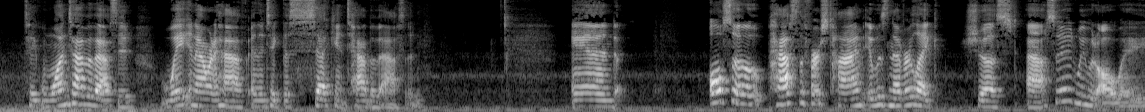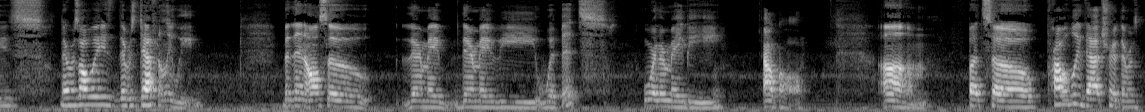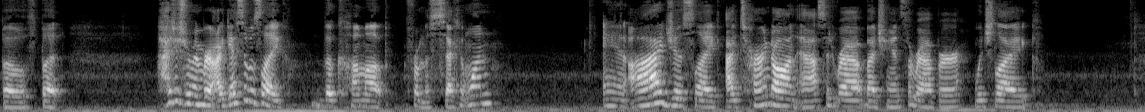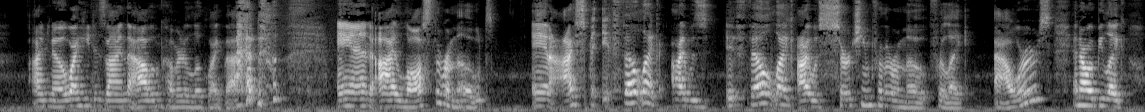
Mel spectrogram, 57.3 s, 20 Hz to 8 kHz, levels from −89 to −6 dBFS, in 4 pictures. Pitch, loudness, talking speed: 165 Hz, -25 LUFS, 145 wpm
